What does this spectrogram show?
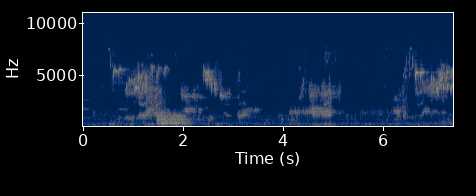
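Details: Greylag goose flock in flight at early morning over the marsh of Doñana National Park, Spain, heading back to the lagoon; loud harsh honks in separated bursts, several birds calling over one another.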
